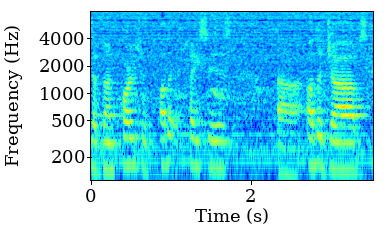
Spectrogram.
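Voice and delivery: ordinary talk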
